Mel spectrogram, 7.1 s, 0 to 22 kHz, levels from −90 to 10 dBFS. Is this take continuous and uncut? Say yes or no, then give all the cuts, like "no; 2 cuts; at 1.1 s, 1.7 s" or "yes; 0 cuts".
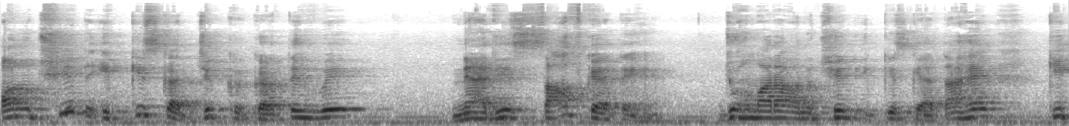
yes; 0 cuts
